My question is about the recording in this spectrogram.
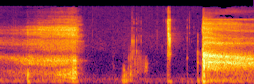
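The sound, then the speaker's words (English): Someone takes a long airy slurping sip of Culligan water, pauses with a couple of small gulps and mouth clicks, then lets out a loud breathy sigh of satisfaction. “This sip of water has been brought to you by Culligan.”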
